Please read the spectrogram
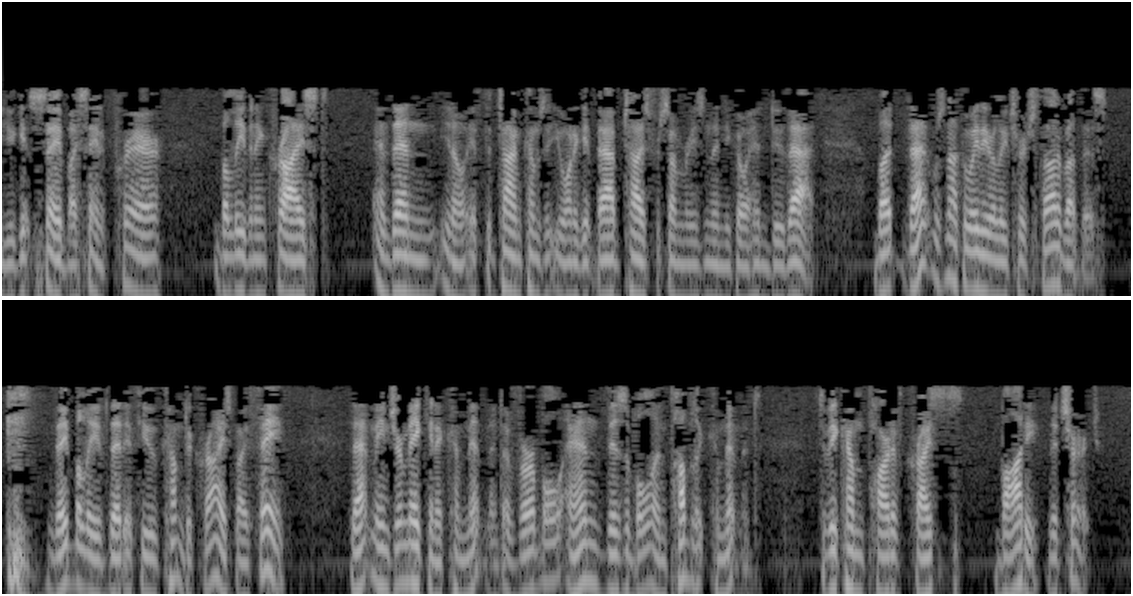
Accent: Santa Cruz, California, United States; Our next caller is Donna, calling from Santa Cruz, California, my hometown.

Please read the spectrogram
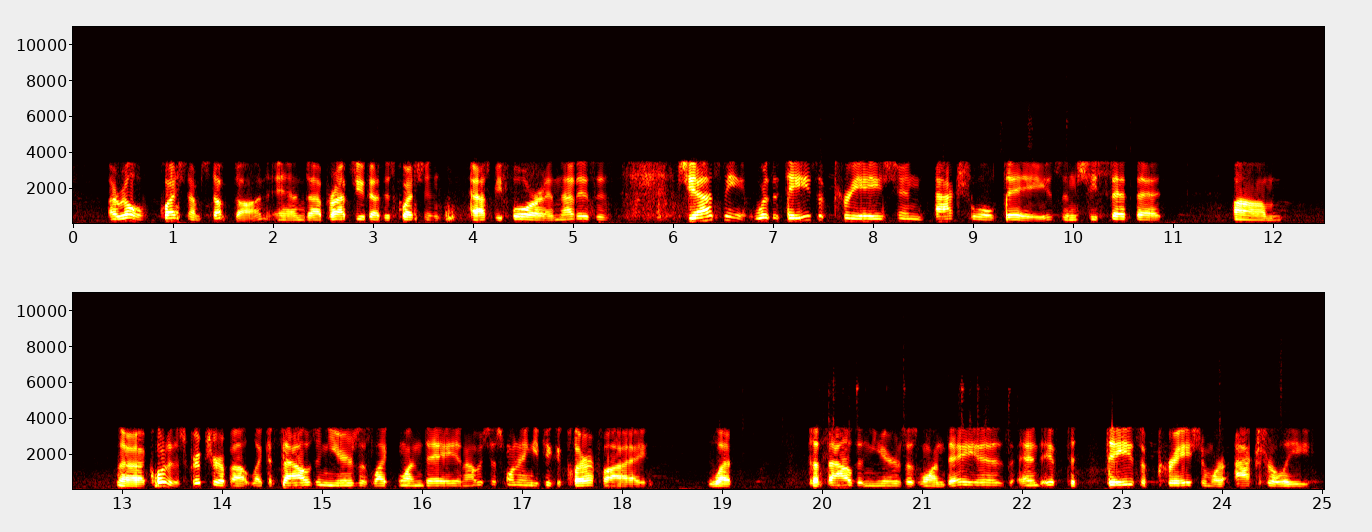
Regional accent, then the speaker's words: Albany, Oregon, United States; from Albany, but I drive truck for a living. So if you hear … from different points in Oregon, it could be him.

